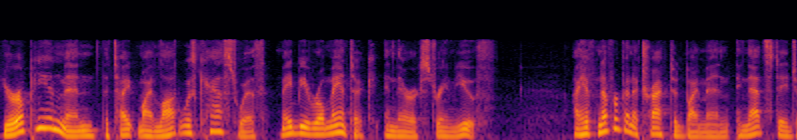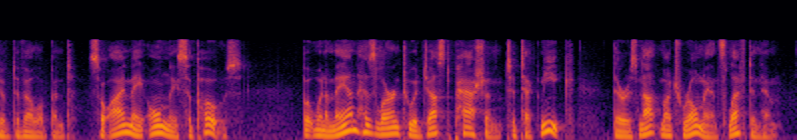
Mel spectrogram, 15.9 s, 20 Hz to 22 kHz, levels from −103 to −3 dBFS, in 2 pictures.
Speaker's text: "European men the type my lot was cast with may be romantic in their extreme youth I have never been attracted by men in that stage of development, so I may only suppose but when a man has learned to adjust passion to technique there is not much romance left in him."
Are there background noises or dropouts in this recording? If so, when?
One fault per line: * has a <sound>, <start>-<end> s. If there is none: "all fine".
all fine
